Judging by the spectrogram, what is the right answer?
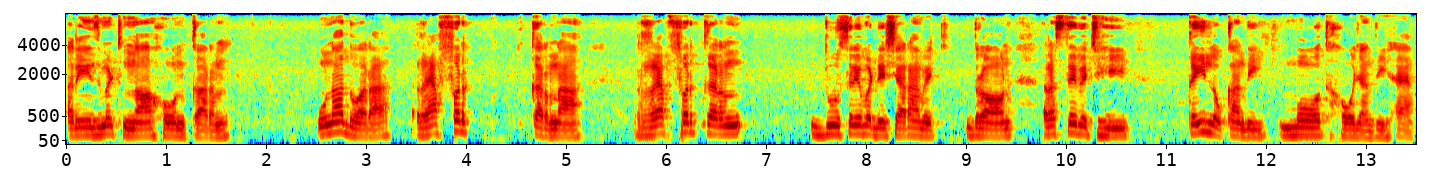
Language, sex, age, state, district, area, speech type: Punjabi, male, 30-45, Punjab, Gurdaspur, urban, spontaneous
